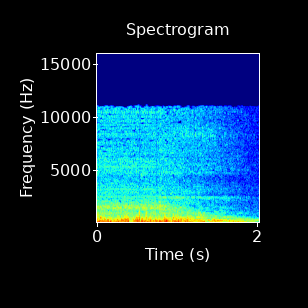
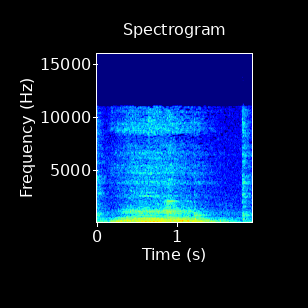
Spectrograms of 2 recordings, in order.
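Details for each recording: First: Minn Kota 70 lb bow-mount trolling motor lower unit after armature and brush assembly replacement, done for low thrust; smooth even hum with no grinding, rattle or catching as it winds down; healthy rebuilt motor. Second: Minn Kota 70 lb bow-mount trolling motor run with prop off, losing thrust: rough grinding growl swelling as it spins up, armature scraping and wobbling, before armature and brush assembly replacement.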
